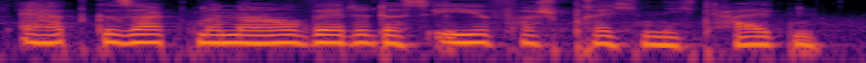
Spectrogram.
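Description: An actress playing a poor young pregnant farm maid in a radio play, fearful yet stubborn, speaking earnestly in formal stage diction. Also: female voice, on the low side, flat delivery, a little fast, darkish tone, slightly rough. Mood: troubled, guarded. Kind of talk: German radio play acting.

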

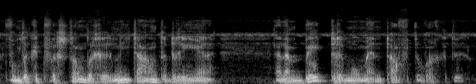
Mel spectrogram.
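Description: An actor playing an old grandfather in a radio play, reflectively recounting his past travels in a gravelly voice. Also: a bass voice, very animated, moderate pace, a little mellow, a little hiss or hum, full character voice. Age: older. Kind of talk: radio drama storytelling.

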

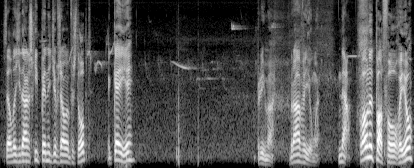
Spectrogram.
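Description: A man's voice: mid-range voice, very animated, moderate pace, pauses often, natural voice. An actor in an audio drama playing a gangster's henchman, wry and taunting. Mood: mocking. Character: mocking, cautious male gangster henchman.

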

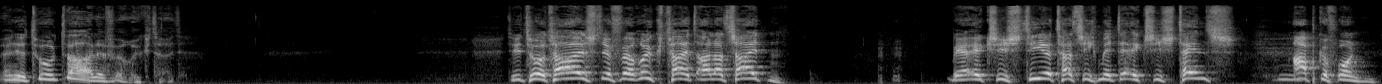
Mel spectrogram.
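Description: A bitter, self-important old stage director in a radio drama. He declaims slowly in a husky, gravelly, fairly high-set voice. Every word comes out with contempt and grand theatrical weight. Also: big pitch swings, sharp tone, full character voice. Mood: bitterly ranting. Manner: declamatory, contemptuous, repeating words with grand emphasis. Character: pompous, bitter, ranting old actor-manager of a touring theatre. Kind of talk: theatrical German-language radio play monologue.

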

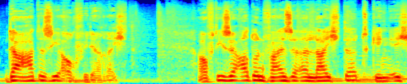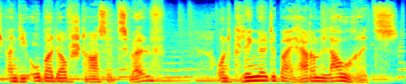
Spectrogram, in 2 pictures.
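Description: Sarcastic detective narrating a radio play, deadpan, laconic, slightly higher voice, faint music. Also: male voice, a little slow. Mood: wry, deadpan. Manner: deadpan, dry wit. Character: laconic, sardonic male private detective. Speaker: narrator and lead.

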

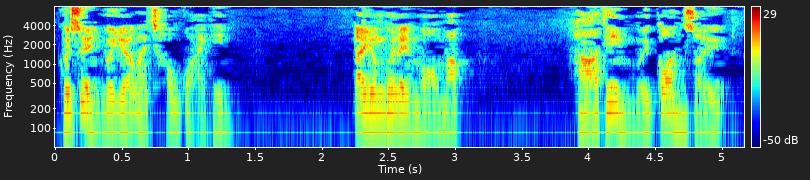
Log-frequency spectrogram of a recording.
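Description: A man acts out a humble young scholar in a radio folk tale. The voice is very husky and mid-pitched, with lively intonation. He explains things earnestly and respectfully. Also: moderate pace. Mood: earnest, polite. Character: earnest, polite poor young male scholar of a frontier town. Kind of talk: Cantonese storytelling radio drama acting.

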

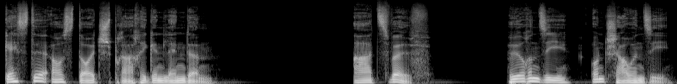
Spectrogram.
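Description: A man gives calm, measured instructions for a language course. His voice sits very low with a dark tone, and his pitch moves a lot. He speaks slowly, and the recording is dry. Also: dry recording. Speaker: narrator of language course audio. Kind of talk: instructional announcements.

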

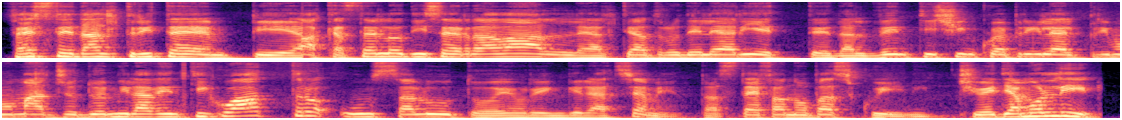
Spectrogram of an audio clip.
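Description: A man's voice: on the high side, expressive, moderate pace, hardly any pauses, a bit bright. A man hosting a radio arts programme, announcing events and closing an interview. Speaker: radio host.

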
